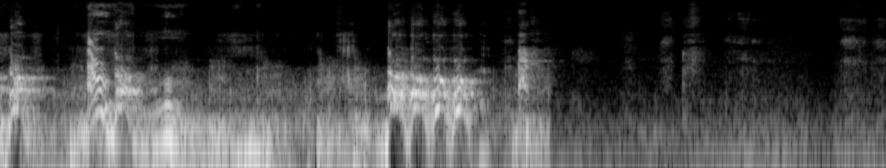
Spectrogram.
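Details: Puppies at play with toys on green grass: a busy run of sliding, whiny yips and short barks crowd the first five seconds, then the clip fades to quiet outdoor background.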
